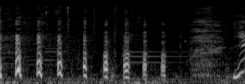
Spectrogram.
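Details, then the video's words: Tonka, an Alaskan Malamute, unhappy at the car wash and trying to avoid the windows: eight short, evenly spaced harmonic woofs at about four per second, ending in a quick rising whine. "Mad Malamute Thinks He's Getting A Bath At The Car Wash"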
